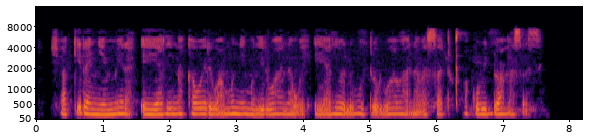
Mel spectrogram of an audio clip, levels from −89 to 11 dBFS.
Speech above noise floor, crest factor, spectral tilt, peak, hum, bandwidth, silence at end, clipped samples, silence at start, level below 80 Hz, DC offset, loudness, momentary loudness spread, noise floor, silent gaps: 57 dB; 20 dB; -5.5 dB/octave; -4 dBFS; none; 8 kHz; 0.65 s; under 0.1%; 0.25 s; -58 dBFS; under 0.1%; -23 LUFS; 6 LU; -79 dBFS; none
